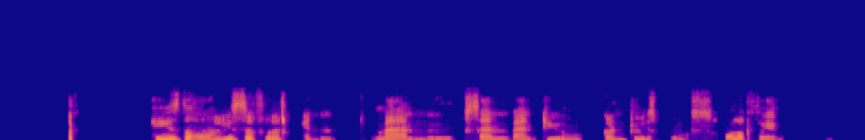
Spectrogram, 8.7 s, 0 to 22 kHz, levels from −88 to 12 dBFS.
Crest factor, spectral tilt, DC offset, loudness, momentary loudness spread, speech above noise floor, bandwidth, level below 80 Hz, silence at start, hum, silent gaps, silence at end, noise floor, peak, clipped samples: 22 dB; -4.5 dB/octave; under 0.1%; -25 LUFS; 14 LU; over 66 dB; 8 kHz; -64 dBFS; 0.7 s; none; 0.86-1.50 s, 2.95-3.01 s, 3.43-3.59 s, 5.90-6.02 s, 6.65-6.69 s; 0.9 s; under -90 dBFS; -4 dBFS; under 0.1%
